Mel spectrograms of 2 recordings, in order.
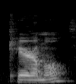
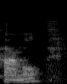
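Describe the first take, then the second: First: The word is said the British way. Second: The word is said the non-British way. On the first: The speaker calls it right. "they're British. Of course, and that's also the right way to pronounce it" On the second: The speaker calls it wrong. "not caramel"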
